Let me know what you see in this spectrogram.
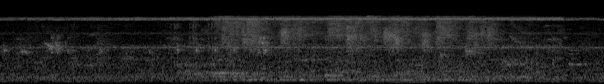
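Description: Birds at a papaya tree giving harsh, hissy chattering calls from about two to five seconds in, over a steady high-pitched insect drone.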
